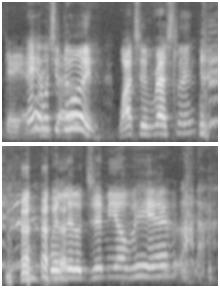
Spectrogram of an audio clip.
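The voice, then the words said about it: Weird put-on voice. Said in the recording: “That's a weird voice to be saying that with the kid next to you.”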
